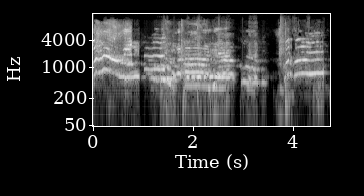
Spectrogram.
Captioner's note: attendees cheering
